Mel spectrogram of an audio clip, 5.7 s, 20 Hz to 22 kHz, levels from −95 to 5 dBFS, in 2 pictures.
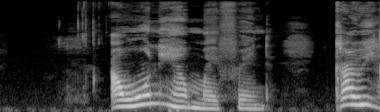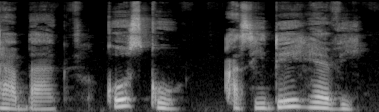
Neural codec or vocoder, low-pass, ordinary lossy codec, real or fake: none; none; none; real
